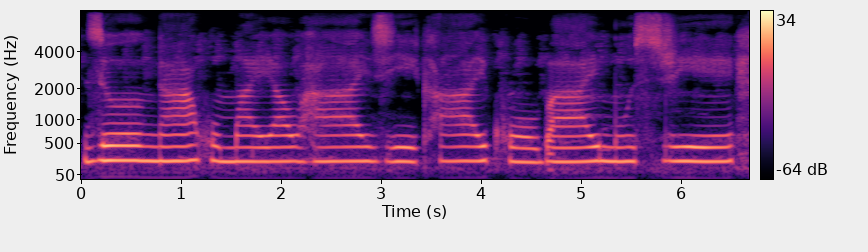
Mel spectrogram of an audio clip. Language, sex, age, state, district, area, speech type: Bodo, female, 30-45, Assam, Chirang, rural, spontaneous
